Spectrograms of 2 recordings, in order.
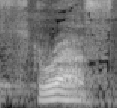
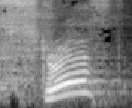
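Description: First: "stressed" dropped low and soft, falling; lower, softer "stressed". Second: "Stressed" pitched high with a lift at the end; "Stressed" said high and rising; higher rising "Stressed". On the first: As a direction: sigh the word "stressed" down. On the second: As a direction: toss "Stressed" up high as a question. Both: Shown as a demonstration. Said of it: "Everybody say that word".

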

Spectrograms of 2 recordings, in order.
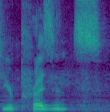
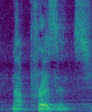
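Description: First: "your" drawn out low and soft, slowly; "your" pressed gently, the whole phrase slow and soft; stress on your. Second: Said in the usual way. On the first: Shown as a demonstration. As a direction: lean on "your" softly before "presence". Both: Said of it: "Not presence, your presence".

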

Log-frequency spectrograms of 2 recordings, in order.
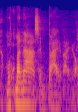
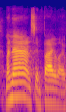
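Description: First: Hushed whisper of a vision; soft whispered promise. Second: Said in the usual way. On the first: Acted. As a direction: breathe it like a secret hope. Vision, then repeated aloud.

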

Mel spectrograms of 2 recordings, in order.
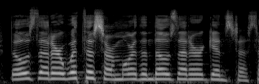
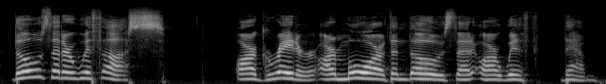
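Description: First: Even, quick reading of the misquote; misquoted version. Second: Slow, deliberate, weight on "more" and "with them"; correct wording stressed. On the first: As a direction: read it the familiar wrong way, no weight on "against us". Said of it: "this is how I would quote it". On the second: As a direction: lean on "with them" to show the true wording. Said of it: "That's not what the word says". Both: Shown as a demonstration.

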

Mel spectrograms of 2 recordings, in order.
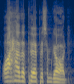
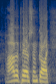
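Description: First: Said in the usual way. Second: Louder, declared like a vow; congregation-style loud repeat. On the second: Shown as a demonstration. Congregation repeats the pastor's line, loud and firm. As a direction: proclaim "purpose" firmly. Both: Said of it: "repeat it after me".

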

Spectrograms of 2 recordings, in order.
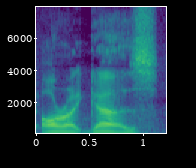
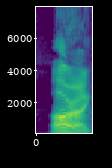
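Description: First: Said in the usual way. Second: Loud showman's call to the crowd; ringmaster. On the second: Shown as a demonstration. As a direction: open it big like a ringmaster. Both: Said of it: "I guess I should say".

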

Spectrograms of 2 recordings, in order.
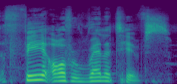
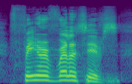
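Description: First: Said in the usual way. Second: Louder repeat. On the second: Shown as a demonstration.

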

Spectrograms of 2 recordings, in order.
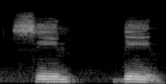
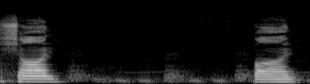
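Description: First: Scene and Bean rhymed with a long ee; rhyming mispronunciation. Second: Sean and Bon rhymed, each said on its own; rhyming pronunciation. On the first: Host complaining about English spelling, deliberate rhymed mispronunciation. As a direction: say "Scene" and "Bean" separately, both with ee. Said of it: "why are you doing this to me, English". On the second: Host showing how the name should rhyme, deliberate rhymed pronunciation. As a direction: say "Sean" and "Bon" both with an aw vowel, spaced apart. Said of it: "now say it in your head". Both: Shown as a demonstration.

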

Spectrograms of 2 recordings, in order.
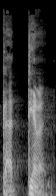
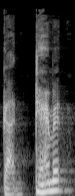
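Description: First: Low, softer grumbled curse; resigned, quieter mock annoyance; muted mock exasperation. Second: Higher-pitched exasperated curse; playful show of annoyance; mock exasperation. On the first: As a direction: curse it under your breath, playacting. Same curse retold, crew laughing. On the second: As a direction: act out an exasperated outburst. Retold embarrassment before chuckling crew.

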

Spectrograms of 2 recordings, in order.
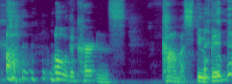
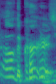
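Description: First: Mock contemptuous quote, starting high, ending loud; imagined insult. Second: Light, high-pitched passing remark; innocent noticing. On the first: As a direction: play up an accusing jab that was never meant. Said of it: "She didn't say anything like that". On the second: Retold or imitated. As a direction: quote it as a harmless little observation. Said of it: "She just noticed that they didn't get replaced".

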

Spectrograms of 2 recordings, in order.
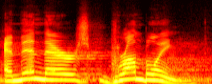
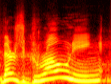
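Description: First: Slow, stretched "grumbling"; drawn-out grumbling. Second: Slow, stretched "groaning"; drawn-out groaning. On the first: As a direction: draw out "grumbling" slowly as the contrast word. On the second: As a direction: draw out "groaning" slowly to set it against "grumbling". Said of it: "make that noise". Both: Shown as a demonstration.

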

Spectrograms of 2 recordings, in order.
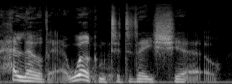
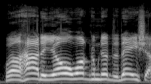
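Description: First: Low, soft, proper British accent; natural proper accent. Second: Higher, hammed-up American country greeting; all-American accent. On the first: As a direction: welcome them quietly in a proper British accent. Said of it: "in my natural, proper accent". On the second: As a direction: greet them in a big Southern American accent. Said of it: "being all American". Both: Shown as a demonstration.

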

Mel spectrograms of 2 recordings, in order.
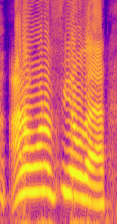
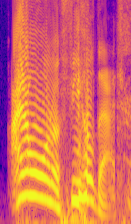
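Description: First: High, hammed-up fake sob; mock crying. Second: Said in the usual way. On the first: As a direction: whine it like a fake wail. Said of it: "repeat with fake cry". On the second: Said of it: "laughs, cry".

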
